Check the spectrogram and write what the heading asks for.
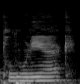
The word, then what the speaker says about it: Palahniuk: Maybe that's the one that I'm kind of a fan of that author, the guy that wrote the book, Chuck Palahniuk, and that's how it's pronounced.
